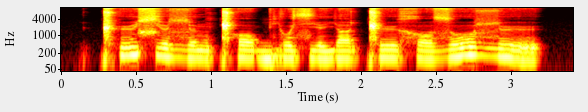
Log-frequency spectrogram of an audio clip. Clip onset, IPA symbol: ǁʰ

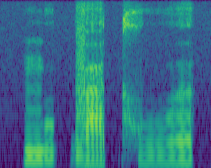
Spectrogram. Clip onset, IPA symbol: ŋ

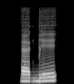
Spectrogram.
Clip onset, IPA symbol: æ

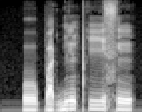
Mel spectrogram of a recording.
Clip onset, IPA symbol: o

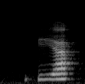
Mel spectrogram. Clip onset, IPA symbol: ʔ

